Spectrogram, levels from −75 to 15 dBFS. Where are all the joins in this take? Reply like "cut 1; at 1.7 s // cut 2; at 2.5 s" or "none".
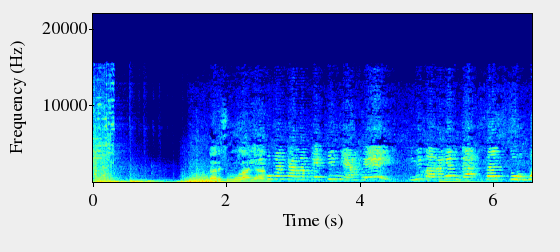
cut 1; at 1.8 s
